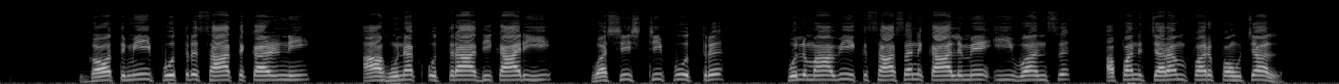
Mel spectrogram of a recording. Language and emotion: Maithili, neutral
